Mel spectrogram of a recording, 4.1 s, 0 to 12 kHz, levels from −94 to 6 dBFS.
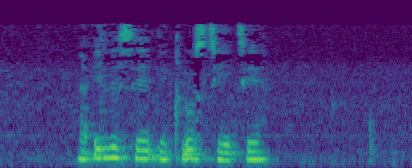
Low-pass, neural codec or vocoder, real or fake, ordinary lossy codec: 7.2 kHz; none; real; MP3, 32 kbps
